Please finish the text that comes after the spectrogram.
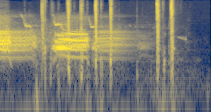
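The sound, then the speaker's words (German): A raven caws in harsh, raspy bursts, two long croaking calls followed by a few shorter ones, fairly loud with no talking. “Oder wie der Rabe, klar.”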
